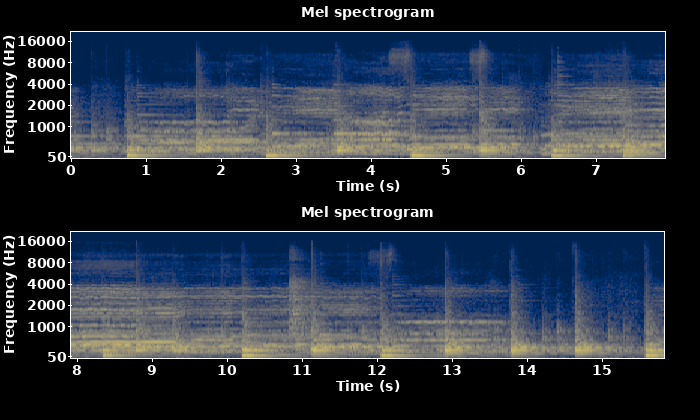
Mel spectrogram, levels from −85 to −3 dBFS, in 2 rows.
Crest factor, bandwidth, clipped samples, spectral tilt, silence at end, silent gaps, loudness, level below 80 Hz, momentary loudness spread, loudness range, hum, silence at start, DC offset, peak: 16 dB; 14.5 kHz; under 0.1%; -7 dB/octave; 0 s; none; -27 LUFS; -58 dBFS; 9 LU; 3 LU; none; 0 s; under 0.1%; -10 dBFS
